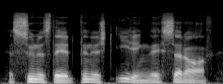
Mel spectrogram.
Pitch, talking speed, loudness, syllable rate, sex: 105 Hz, 270 wpm, -16 LUFS, 6.6 syllables/s, male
